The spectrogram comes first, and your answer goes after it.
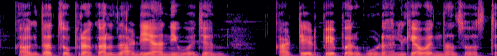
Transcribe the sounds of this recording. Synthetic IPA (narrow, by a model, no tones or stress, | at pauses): ka̰ɡd̪at͡sɔpɾəkaɾd͡z̪aɽiaɽ̃iʋəd͡ʑən | kaʈeɽpepəɾboɽ̤əlkjaʋəd̪nat͡sɔəst̪ə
